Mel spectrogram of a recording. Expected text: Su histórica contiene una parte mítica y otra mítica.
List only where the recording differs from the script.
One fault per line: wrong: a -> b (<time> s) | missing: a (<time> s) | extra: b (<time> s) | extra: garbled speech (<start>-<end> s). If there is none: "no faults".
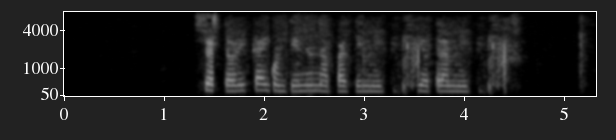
no faults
